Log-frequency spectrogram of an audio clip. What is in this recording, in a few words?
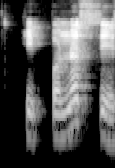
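"hipnosis", Malay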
